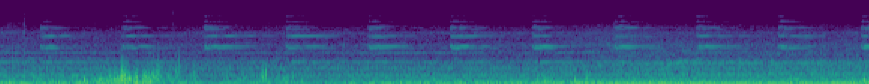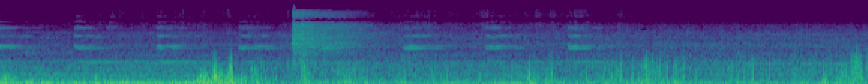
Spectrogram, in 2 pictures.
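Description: Cape Cod Central Railroad passenger train rolling slowly out, a steady low rumble of wheels and cars, with a bell ringing about twice a second over it. A short hiss about eleven and a half seconds in.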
